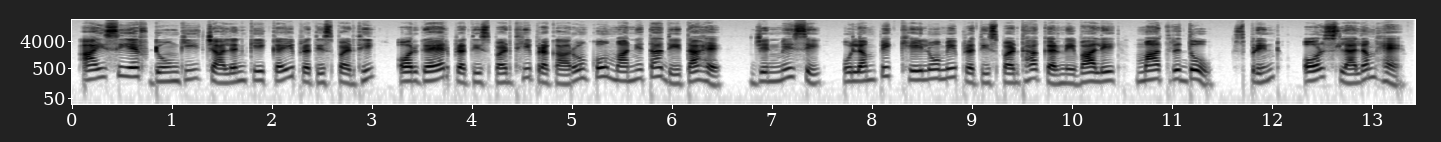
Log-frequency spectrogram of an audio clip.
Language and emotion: Hindi, neutral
